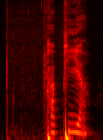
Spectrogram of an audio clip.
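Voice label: "paper", Australian English; PictureDictionary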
